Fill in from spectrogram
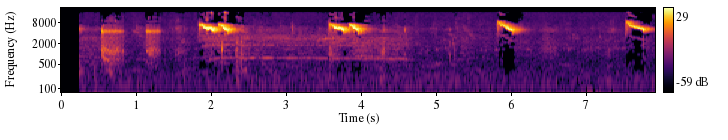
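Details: Oriental white-eye of the dakun Merapi type, an untrained 'bahan' bird, giving an insistent call: sharp, high, downslurred notes, single or paired, repeated at uneven gaps, with a faint low steady tone in the background.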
